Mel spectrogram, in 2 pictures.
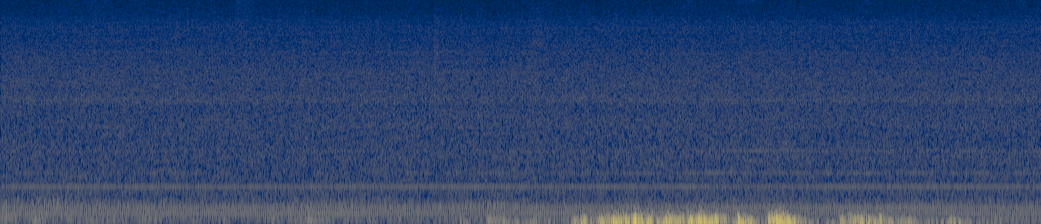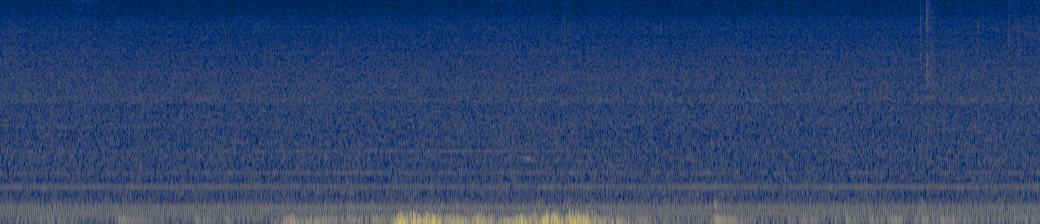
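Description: Steady low electrical hum and hiss of room tone. Two spells of louder, low rumbling bumps come about six seconds in and again about fourteen seconds in.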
